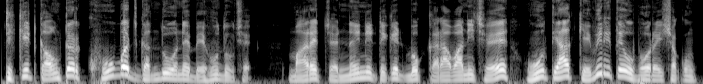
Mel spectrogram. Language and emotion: Gujarati, disgusted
